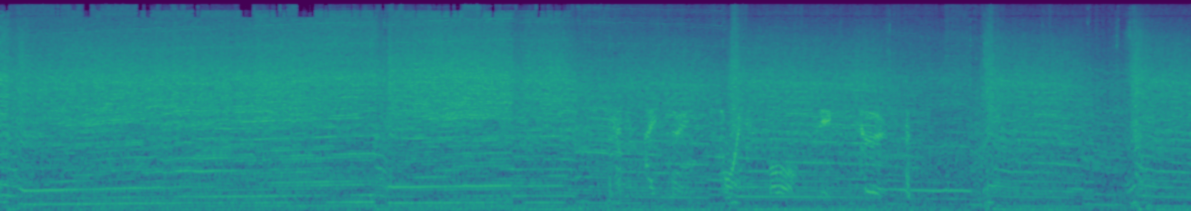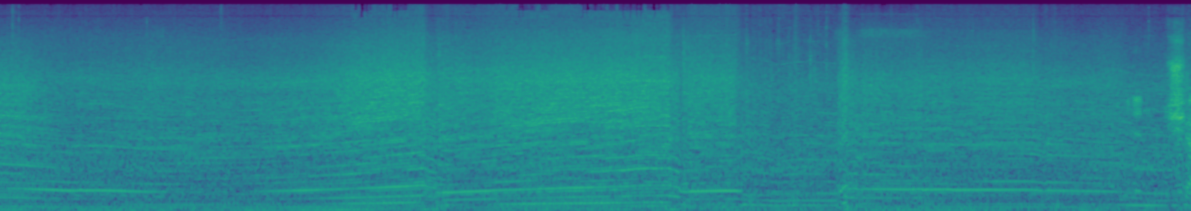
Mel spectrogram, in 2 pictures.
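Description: Race car engine in the iRacing game, an ARCA West Series NASCAR car at Sonoma, revving loudly and continuously with pitch rising and falling through downshifts, a voice talking over it.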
